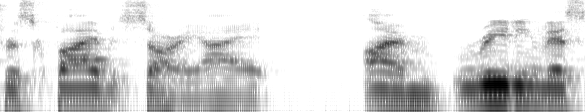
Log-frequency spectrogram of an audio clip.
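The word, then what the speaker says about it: RISC-V: were in 2000 right so yeah it's pronounced risk five sorry i i'm reading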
